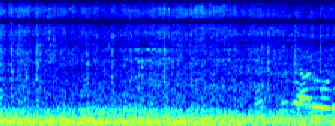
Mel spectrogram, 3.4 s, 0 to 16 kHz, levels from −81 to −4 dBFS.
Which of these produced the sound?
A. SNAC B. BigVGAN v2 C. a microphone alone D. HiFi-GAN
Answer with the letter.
C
